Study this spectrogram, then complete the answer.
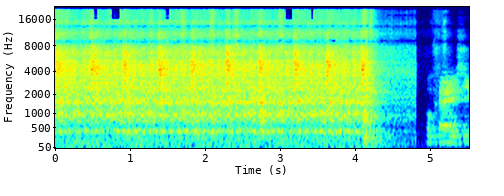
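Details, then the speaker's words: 1968 Ford Galaxie 500 with a 390, sitting unregistered for about 13 years: the starter turns it for about four seconds, it catches briefly, then dies. It has plenty of fuel; a wiring issue is blamed but unconfirmed. It starts then stalls. "you can kind of hear how it wants to start and uh just just run for just a second and we've got plenty of fuel in it"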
